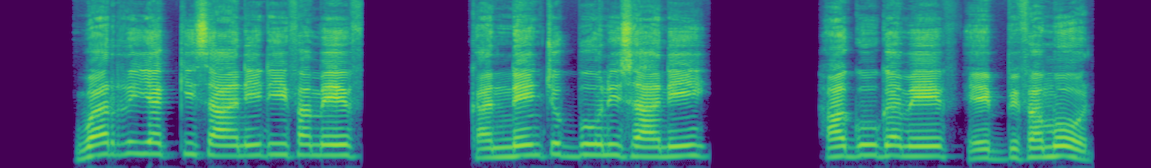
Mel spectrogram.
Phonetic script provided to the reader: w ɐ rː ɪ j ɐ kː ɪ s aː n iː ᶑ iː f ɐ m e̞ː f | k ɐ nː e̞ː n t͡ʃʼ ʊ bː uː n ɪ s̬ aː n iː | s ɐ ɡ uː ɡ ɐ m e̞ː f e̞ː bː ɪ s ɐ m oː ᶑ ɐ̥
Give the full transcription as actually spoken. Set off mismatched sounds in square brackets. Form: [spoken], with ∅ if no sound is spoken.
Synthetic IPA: w ɐ rː ɪ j ɐ kː ɪ s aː n iː ᶑ iː f ɐ m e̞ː f | k ɐ nː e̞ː n t͡ʃʼ ʊ bː uː n ɪ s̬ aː n iː | [h] ɐ ɡ uː ɡ ɐ m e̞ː f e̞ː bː ɪ [f] ɐ m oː ᶑ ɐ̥

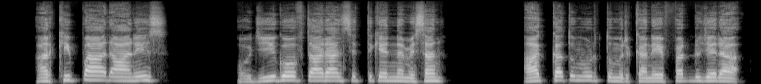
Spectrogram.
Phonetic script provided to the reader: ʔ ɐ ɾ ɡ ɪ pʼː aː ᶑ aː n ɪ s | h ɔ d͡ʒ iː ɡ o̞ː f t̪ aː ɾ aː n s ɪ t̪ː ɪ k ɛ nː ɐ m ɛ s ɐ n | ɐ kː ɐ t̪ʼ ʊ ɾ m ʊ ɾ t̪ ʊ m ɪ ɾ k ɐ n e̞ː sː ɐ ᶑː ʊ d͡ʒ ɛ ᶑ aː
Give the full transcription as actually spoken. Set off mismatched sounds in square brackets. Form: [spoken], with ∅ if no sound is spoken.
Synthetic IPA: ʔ ɐ ɾ [k] ɪ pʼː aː ᶑ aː n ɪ s | h ɔ d͡ʒ iː ɡ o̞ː f t̪ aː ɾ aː n s ɪ t̪ː ɪ k ɛ nː ɐ m ɛ s ɐ n | ɐ kː ɐ t̪ʼ ʊ [∅] m ʊ ɾ t̪ ʊ m ɪ ɾ k ɐ n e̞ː [fː] ɐ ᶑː ʊ d͡ʒ ɛ ᶑ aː

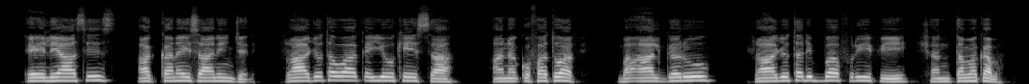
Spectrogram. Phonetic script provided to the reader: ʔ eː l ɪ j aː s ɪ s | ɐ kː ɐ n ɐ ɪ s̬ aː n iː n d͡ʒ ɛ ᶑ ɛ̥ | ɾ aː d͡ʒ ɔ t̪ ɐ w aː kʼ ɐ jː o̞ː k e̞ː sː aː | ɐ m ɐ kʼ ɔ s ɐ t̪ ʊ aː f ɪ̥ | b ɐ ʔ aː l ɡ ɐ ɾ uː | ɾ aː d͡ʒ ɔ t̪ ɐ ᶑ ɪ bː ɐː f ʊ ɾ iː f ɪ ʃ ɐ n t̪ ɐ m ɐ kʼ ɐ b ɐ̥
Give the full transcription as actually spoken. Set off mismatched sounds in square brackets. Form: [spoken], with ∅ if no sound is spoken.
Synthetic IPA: ʔ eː l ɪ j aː s ɪ s | ɐ kː ɐ n ɐ ɪ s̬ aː n iː n d͡ʒ ɛ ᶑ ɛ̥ | ɾ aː d͡ʒ ɔ t̪ ɐ w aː kʼ ɐ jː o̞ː k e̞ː sː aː | ɐ [n] ɐ kʼ ɔ [f] ɐ t̪ ʊ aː f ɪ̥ | b ɐ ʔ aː l ɡ ɐ ɾ uː | ɾ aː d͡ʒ ɔ t̪ ɐ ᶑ ɪ bː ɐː f ʊ ɾ iː f ɪ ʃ ɐ n t̪ ɐ m ɐ kʼ ɐ b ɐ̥

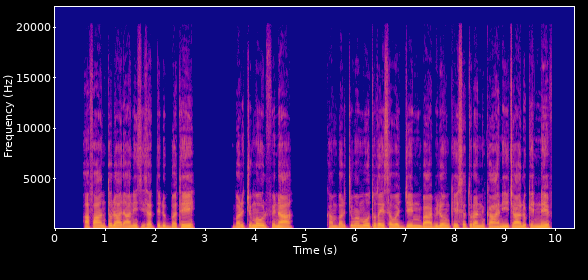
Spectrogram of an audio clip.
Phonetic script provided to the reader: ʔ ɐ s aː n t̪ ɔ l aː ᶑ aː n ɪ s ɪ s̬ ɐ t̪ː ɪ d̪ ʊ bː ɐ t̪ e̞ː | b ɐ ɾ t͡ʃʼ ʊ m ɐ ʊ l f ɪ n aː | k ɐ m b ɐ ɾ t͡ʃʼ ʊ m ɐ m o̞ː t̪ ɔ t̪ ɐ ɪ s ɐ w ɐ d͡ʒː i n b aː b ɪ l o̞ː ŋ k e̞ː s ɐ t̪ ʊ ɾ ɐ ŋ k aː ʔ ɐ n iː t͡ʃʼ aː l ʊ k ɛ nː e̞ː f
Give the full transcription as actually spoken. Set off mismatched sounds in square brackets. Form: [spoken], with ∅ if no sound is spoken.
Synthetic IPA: ʔ ɐ [f] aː n t̪ ɔ l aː ᶑ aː n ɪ s ɪ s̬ ɐ t̪ː ɪ d̪ ʊ bː ɐ t̪ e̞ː | b ɐ ɾ t͡ʃʼ ʊ m ɐ ʊ l f ɪ n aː | k ɐ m b ɐ ɾ t͡ʃʼ ʊ m ɐ m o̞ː t̪ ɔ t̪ ɐ ɪ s ɐ w ɐ d͡ʒː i n b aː b ɪ l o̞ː ŋ k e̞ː [sː] ɐ t̪ ʊ ɾ ɐ ŋ k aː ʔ ɐ n iː t͡ʃʼ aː l ʊ k ɛ nː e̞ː f

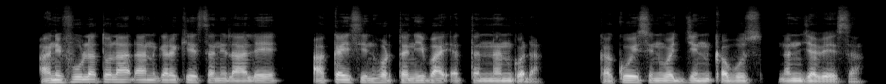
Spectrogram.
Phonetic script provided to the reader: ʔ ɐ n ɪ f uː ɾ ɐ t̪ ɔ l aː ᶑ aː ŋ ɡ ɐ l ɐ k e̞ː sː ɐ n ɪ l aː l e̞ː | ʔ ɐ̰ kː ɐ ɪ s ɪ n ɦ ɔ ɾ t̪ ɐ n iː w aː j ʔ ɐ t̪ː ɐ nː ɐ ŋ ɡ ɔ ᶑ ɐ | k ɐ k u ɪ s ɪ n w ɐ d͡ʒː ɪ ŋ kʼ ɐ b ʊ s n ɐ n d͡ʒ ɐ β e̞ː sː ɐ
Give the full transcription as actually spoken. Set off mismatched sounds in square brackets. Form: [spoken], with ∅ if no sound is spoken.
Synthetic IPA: ʔ ɐ n ɪ f uː [l] ɐ t̪ ɔ l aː ᶑ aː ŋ ɡ ɐ [ɾ] ɐ k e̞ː sː ɐ n ɪ l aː l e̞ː | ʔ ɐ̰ kː ɐ ɪ s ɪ n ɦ ɔ ɾ t̪ ɐ n iː [b] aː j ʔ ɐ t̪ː ɐ nː ɐ ŋ ɡ ɔ ᶑ ɐ | k ɐ k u ɪ s ɪ n w ɐ d͡ʒː ɪ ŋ kʼ ɐ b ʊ s n ɐ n d͡ʒ ɐ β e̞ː sː ɐ

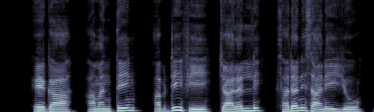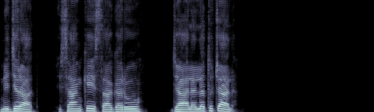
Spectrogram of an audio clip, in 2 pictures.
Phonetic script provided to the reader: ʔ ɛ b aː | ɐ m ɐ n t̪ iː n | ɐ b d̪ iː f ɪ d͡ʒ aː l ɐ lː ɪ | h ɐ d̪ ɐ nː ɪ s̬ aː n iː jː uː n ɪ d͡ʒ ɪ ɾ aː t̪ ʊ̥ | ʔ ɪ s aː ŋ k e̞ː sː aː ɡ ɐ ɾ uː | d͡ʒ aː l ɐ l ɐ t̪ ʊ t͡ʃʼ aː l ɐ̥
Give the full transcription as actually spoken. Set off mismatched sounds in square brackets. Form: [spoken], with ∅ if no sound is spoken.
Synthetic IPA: ʔ ɛ [ɡ] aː | ɐ m ɐ n t̪ iː n | ɐ b d̪ iː f ɪ d͡ʒ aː l ɐ lː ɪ | [s] ɐ d̪ ɐ [n] ɪ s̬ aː n iː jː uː n ɪ d͡ʒ ɪ ɾ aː t̪ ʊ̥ | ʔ ɪ s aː ŋ k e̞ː sː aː ɡ ɐ ɾ uː | d͡ʒ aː l ɐ l ɐ t̪ ʊ t͡ʃʼ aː l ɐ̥

